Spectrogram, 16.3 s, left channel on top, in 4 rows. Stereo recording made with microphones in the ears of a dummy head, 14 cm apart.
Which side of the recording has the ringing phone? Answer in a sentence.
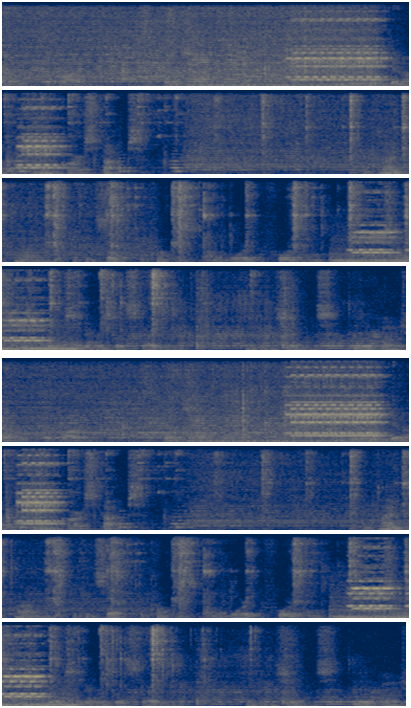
In this clip you hear the ringing phone on the right.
